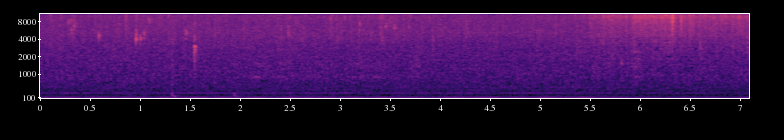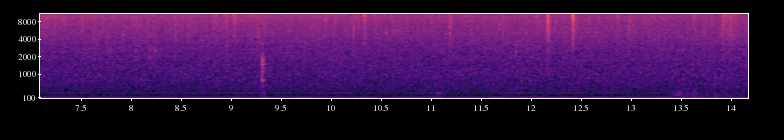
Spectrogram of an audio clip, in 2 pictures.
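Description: Hot oil sizzling in a nonstick wok, the sizzle growing louder and brighter about five seconds in as chopped garlic goes into the oil and is stirred with a plastic spatula. A steady low hum runs underneath.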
